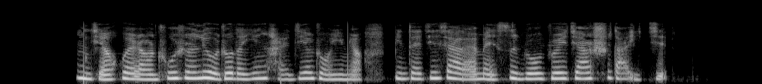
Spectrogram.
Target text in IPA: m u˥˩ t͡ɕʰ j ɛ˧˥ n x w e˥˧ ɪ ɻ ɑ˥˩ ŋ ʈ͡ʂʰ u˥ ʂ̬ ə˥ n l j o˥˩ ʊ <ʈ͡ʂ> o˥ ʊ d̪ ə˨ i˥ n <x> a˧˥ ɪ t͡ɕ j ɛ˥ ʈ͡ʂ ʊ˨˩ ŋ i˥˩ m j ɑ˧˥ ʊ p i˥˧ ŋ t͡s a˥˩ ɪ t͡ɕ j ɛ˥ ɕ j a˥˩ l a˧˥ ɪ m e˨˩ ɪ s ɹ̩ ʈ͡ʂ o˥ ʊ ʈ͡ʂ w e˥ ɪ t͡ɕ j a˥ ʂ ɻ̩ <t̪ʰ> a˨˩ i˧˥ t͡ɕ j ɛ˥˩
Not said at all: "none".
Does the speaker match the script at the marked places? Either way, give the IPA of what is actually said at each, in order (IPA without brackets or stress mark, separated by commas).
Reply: ʈ͡ʂ, x, t̪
